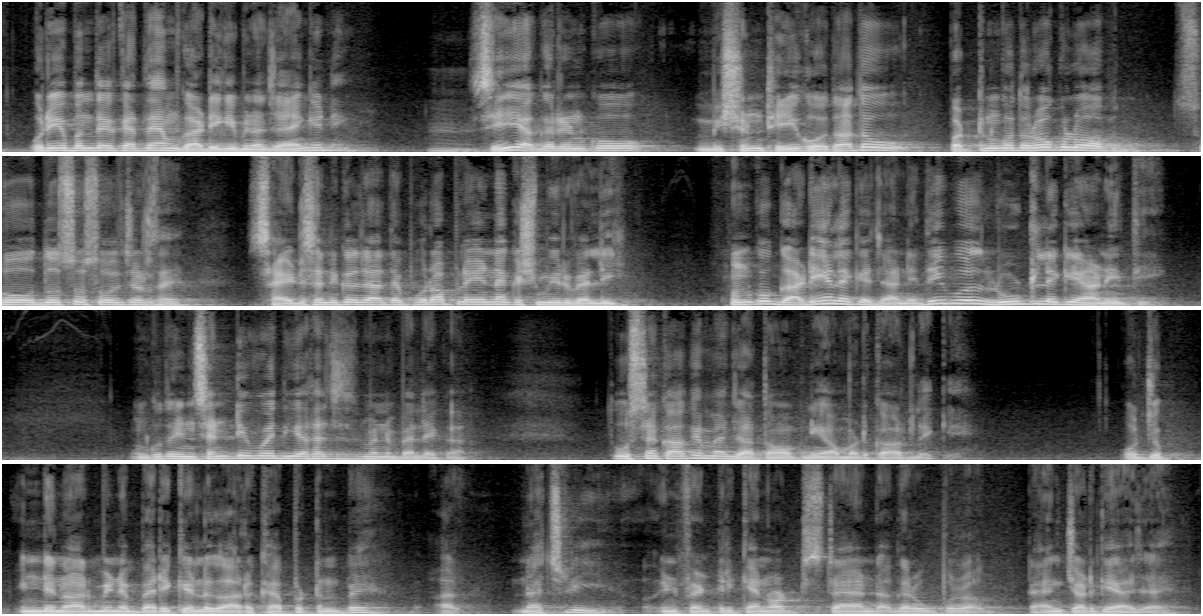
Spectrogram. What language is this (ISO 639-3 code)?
hin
